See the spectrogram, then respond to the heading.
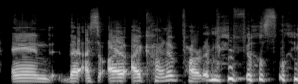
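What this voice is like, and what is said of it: Usual voice. Nothing is said of it.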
